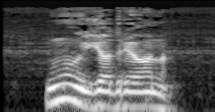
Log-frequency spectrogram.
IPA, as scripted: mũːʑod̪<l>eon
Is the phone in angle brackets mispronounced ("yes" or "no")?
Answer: yes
